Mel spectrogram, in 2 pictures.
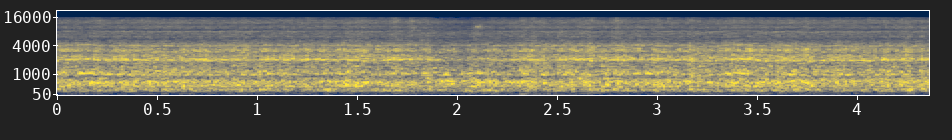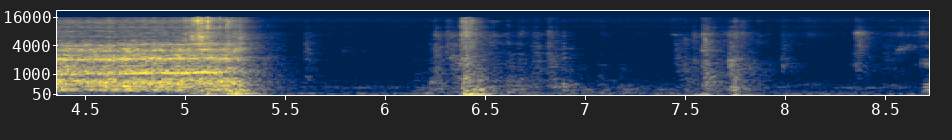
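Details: Breville Barista Express BES870 burr grinder, grinding fresh beans for an 18 g double dose; steady even whirr about five seconds at constant pitch, then stops, light handling noises. Grinder running normally.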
